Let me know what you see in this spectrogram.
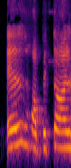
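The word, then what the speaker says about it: L'Hôpital: in 0 by 0 form we can use something called l hospital rule this s is silent you can write it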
